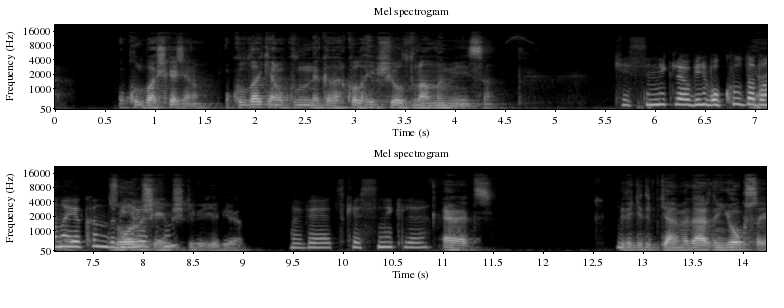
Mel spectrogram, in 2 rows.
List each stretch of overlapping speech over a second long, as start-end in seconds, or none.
6.9-8.4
